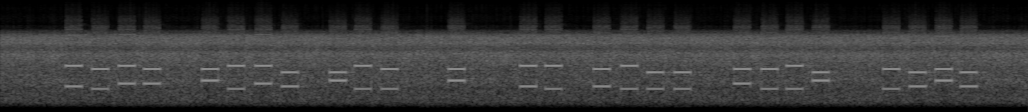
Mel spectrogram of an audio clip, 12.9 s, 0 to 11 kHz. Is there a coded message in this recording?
Yes: DTMF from 0.8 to 12.2 s, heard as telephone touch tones, dialled by hand, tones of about 210 ms, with phone line noise. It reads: 6298 0394 *32 0 63 5311 823* 2404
